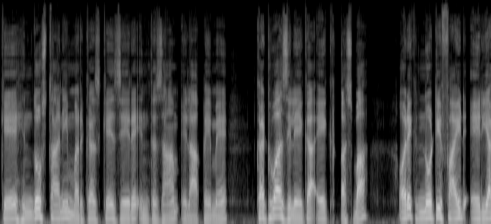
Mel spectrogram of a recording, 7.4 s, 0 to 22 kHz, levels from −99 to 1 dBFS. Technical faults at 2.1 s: none

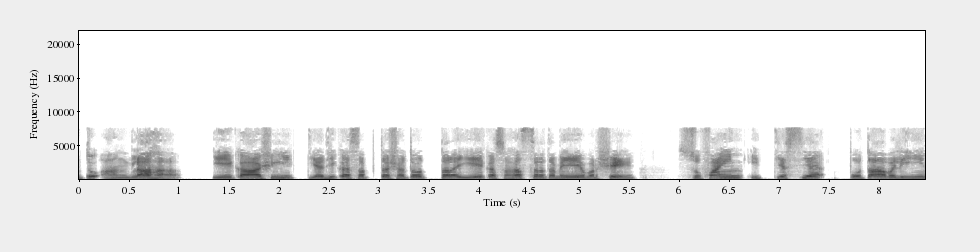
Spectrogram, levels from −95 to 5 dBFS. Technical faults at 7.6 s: AAC compression

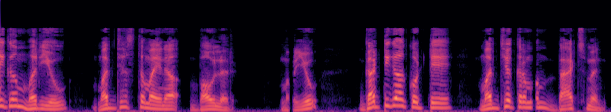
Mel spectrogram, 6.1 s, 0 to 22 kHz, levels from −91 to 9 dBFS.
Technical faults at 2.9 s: low-delay AAC compression; AAC frame loss with muting

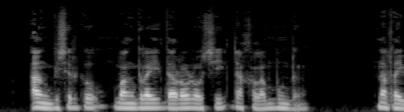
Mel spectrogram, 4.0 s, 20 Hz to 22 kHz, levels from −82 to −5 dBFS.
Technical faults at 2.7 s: none

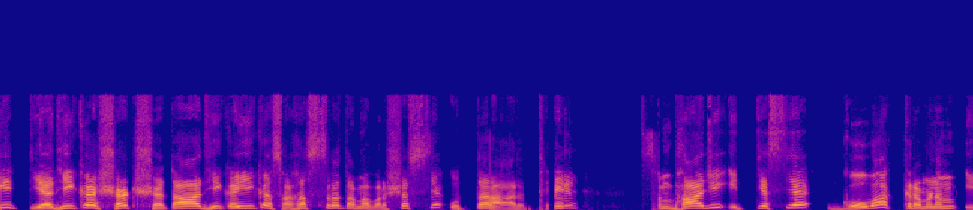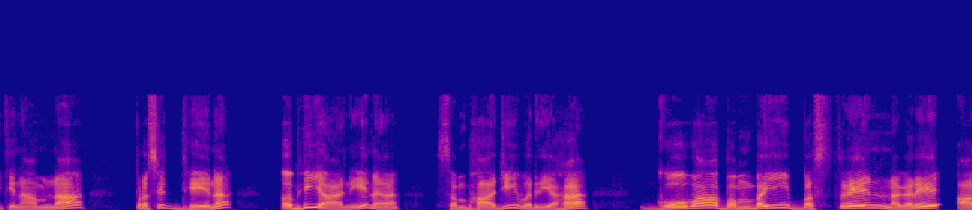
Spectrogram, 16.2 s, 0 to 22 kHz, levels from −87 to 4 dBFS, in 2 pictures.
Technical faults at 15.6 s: none

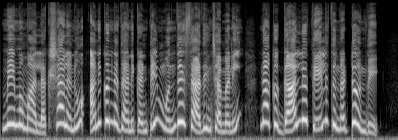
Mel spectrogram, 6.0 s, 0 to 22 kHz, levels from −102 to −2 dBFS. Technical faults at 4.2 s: none

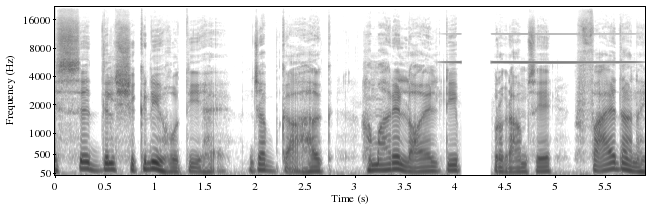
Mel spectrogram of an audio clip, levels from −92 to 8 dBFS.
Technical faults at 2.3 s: none

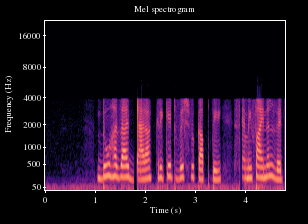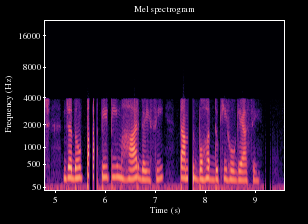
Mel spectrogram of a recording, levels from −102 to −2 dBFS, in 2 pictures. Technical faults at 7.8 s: packet loss on an ADPCM call

